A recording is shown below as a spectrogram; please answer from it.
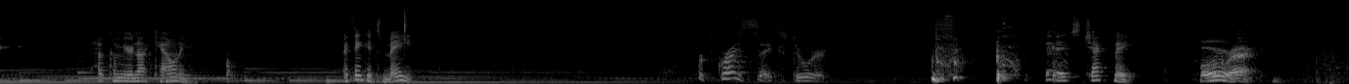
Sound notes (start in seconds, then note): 9.2 coughs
